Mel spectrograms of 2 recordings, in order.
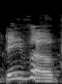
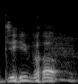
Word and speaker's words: Debo: Debo. – Oh, that's Debo. – What? Pretty sure his name is Devo. – Devo. – But they were pronouncing it Debo like the Latins do.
